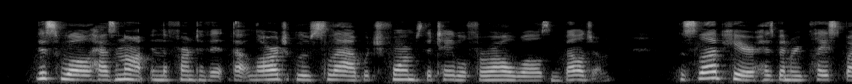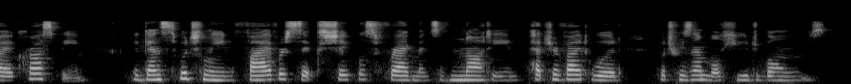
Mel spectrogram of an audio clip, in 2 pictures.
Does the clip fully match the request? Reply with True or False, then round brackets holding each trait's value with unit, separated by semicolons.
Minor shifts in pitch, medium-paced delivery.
True (2.0 semitones; 170 wpm)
